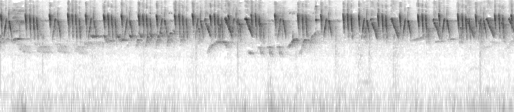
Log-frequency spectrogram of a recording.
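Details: Sunda warbler, called cigun or ciblek gunung, singing a nonstop 'tembakan' burst song. Dense, rapid run of high, thin chirps and trills without pause, with a few lower slurred whistles underneath.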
